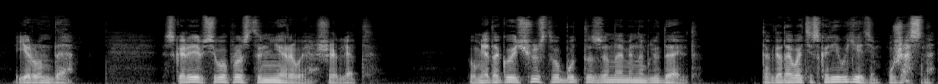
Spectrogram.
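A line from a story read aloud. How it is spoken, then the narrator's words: Faltering, soft cry. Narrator (Russian): Она запнулась, тихо вскрикнув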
